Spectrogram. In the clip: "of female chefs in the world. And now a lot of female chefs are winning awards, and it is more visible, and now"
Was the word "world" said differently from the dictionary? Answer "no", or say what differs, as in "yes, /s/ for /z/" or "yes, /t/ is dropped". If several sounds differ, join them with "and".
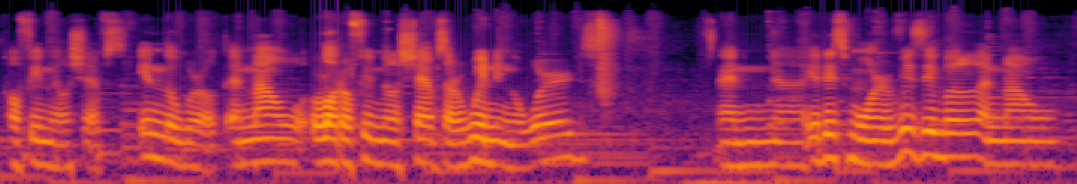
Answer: no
